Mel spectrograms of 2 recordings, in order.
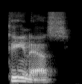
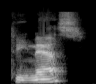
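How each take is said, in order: First: "tines" as TI-nes, falling; stress on first syllable. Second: "tines" as ti-NES, rising; stress on last syllable. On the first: Teacher reciting interrogative forms, TI-nes stressed up front. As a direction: hit the TI of "tines", let nes drop. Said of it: "la primera sílaba". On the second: Teacher showing the accented ending, ti-NES stressed last. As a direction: push the weight onto NES in "tines". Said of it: "en la última sílaba". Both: Shown as a demonstration.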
